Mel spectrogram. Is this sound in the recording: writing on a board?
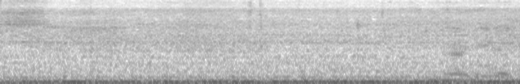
no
